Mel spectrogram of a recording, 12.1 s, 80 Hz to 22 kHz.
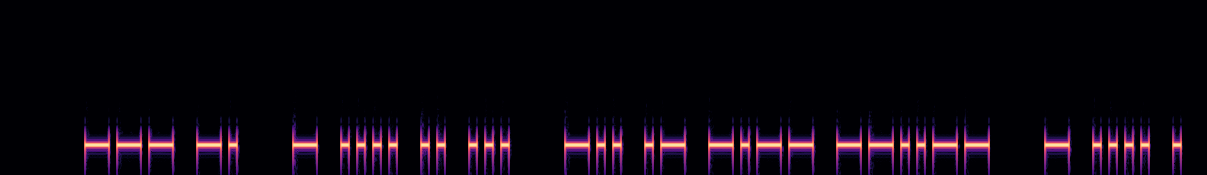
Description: Morse code, heard as a keyed tone, about 15 wpm, 700 Hz. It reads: ON THIS DAY, THE
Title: Sentences from Top 1000 Words - Review Part 2 - 15wpm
